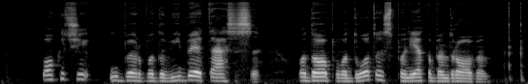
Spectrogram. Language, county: Lithuanian, Vilnius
